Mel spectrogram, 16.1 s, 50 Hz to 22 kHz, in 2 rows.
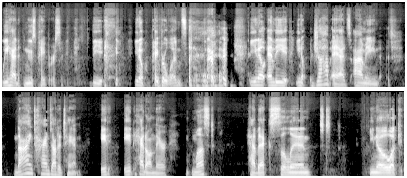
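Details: Stuttering in a 23-year-old man, a lifelong stutterer since early childhood who has had speech therapy and attended an intensive fluency program.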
